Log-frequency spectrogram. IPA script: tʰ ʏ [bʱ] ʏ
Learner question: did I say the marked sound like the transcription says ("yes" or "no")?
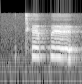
no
